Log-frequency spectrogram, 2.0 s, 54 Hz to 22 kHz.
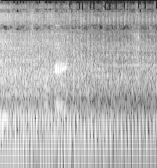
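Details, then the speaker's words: Predator 3500 generator, about 215–230 hours, running again after it ran out of gas following 11 hours of running and the owner feared a locked piston; steady, even low thrum with no knocks or misses, green light on, running normally. "anyway I'm gonna start it up just to show you that it runs and then I'm going to shut it off and talk some more"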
